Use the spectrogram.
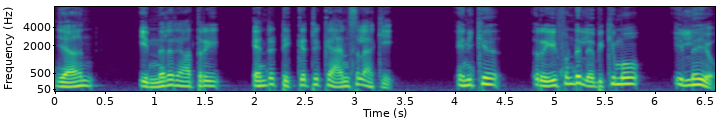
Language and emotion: Malayalam, fearful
